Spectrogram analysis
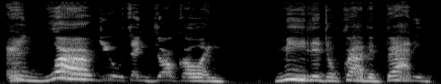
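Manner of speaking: block the way and growl it out; Mister Krabs voice. Acted. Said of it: "Mister Krabs blocked the way".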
